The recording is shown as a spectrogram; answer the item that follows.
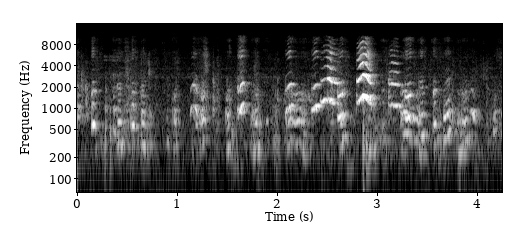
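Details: Australian Cattle Dog puppies, 16 days old, discovering their surroundings; a busy overlapping chorus of thin, high whimpers and squeaks, short rising and falling whines tumbling over each other with a few sharper yelps.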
